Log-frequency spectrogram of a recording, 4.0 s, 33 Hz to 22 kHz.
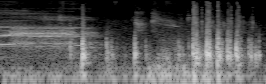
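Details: A domestic rooster crows in a spring garden in zone 6b/7a while seedlings are hardened off: a long harmonic crow fades out, followed by clicks and a woman's speech.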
